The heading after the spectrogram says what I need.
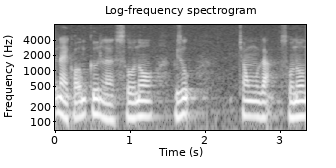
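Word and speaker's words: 園: Ví dụ Eden no Sono ấy là vườn của Eden, một nhân vật trong câu chuyện đúng không nhỉ?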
